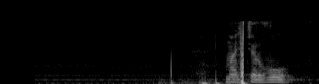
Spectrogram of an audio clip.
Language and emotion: Russian, neutral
